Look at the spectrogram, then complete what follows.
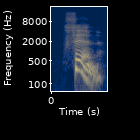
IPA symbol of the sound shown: θ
